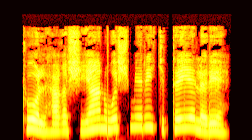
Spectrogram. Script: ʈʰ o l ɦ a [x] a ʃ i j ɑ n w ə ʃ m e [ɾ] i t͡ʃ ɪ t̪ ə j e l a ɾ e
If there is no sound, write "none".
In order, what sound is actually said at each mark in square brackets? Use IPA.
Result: ɣ, ɾ

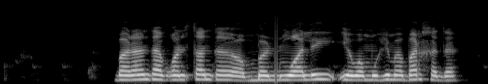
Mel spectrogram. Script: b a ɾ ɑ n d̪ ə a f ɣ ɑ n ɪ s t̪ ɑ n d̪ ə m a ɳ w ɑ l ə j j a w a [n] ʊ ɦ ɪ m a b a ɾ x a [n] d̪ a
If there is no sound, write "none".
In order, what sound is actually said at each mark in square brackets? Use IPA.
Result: m, none

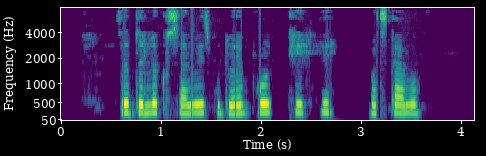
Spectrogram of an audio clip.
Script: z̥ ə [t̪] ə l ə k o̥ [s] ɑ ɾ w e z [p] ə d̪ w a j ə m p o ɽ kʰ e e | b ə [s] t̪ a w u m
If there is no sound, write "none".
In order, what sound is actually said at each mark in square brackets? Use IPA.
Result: d̪, s, p, s

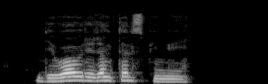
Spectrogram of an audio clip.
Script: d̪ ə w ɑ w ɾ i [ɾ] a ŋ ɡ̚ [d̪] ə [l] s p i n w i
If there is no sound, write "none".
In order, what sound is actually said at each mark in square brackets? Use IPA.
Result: ɾ, t̪, l

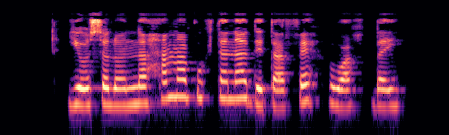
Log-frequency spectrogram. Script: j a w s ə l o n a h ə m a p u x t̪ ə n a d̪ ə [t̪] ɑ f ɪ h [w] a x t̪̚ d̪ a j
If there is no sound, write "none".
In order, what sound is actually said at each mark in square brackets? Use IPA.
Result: t̪, w

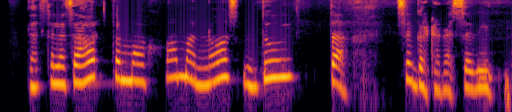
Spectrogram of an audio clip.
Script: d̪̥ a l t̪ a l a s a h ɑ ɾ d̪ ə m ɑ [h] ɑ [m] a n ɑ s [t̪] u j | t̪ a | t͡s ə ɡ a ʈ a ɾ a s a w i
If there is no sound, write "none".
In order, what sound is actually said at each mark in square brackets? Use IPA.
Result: x, m, d̪

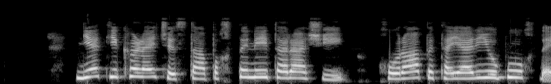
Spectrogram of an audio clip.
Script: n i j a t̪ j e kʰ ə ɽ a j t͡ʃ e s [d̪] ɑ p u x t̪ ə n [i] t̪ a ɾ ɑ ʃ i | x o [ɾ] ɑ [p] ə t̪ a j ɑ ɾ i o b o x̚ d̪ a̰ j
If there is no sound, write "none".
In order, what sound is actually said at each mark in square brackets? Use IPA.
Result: t̪, e, ɾ, p

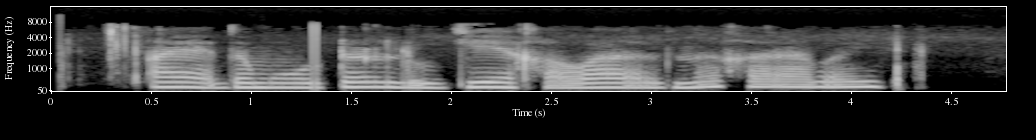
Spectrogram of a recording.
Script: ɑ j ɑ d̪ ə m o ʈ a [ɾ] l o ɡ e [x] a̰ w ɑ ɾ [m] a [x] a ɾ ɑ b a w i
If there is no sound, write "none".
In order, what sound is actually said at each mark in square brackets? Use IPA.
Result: ɾ, x, n, x

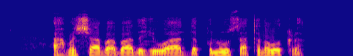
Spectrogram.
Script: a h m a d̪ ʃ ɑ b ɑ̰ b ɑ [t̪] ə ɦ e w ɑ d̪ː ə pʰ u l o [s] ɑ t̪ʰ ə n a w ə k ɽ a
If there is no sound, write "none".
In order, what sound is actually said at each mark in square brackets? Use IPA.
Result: d̪, s

